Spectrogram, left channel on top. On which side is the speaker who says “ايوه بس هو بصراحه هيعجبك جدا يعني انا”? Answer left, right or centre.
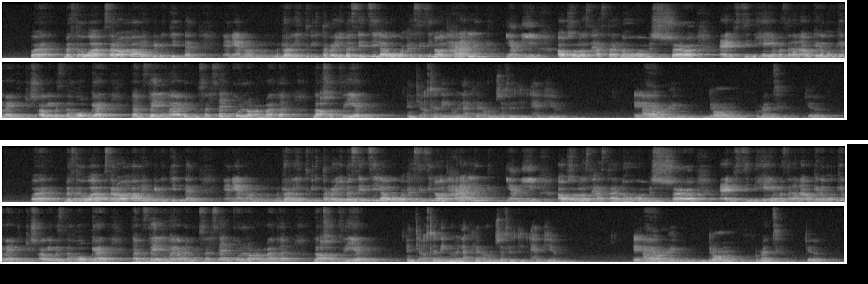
Left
